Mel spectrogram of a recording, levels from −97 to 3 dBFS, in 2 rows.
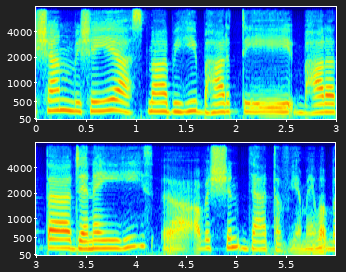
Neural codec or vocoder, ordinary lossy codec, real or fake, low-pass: codec, 16 kHz, 0.5 kbps, X-Codec, HuBERT features, trained on LibriSpeech; none; fake; 7.2 kHz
